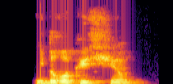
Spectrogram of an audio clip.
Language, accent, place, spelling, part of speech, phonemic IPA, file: French, France, Lyon, hydrocution, noun, /i.dʁɔ.ky.sjɔ̃/, LL-Q150 (fra)-hydrocution.wav
- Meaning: immersion syncope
